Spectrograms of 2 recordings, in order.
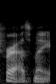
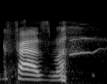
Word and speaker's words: Pharasma: It's Pharasma, yes. Okay. It was Pharasma? an Okay. altar to Pharasma. Because I see, I was really close. I was thinking Phasma. Phasmophobia. I was missing a syllable there.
